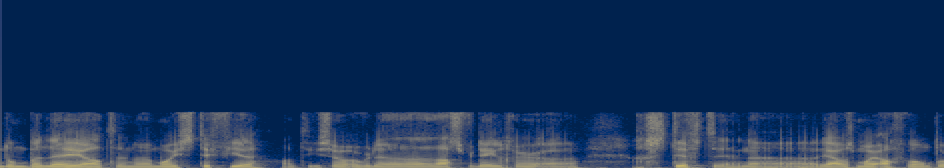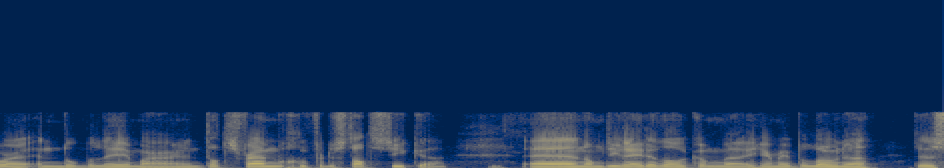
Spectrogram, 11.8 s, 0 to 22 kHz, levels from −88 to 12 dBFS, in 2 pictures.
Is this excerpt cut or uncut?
uncut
